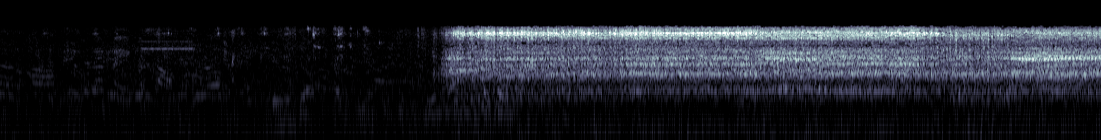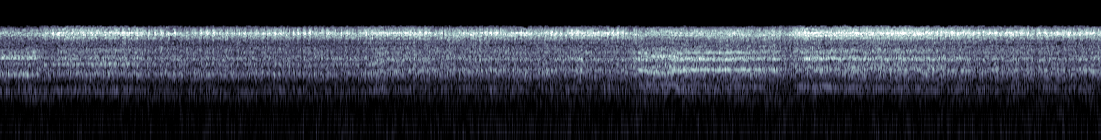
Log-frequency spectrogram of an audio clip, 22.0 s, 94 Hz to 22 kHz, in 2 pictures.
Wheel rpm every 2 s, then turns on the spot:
0, 10, 150, 160, 160, 160, 160, 190, 200, 200, 200.
none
